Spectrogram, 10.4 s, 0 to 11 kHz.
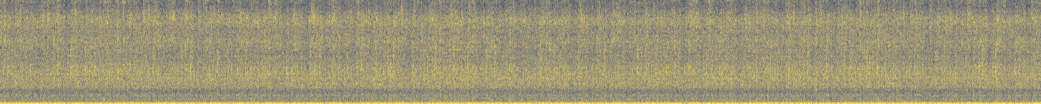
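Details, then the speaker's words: Ultima GTR supercar with American V8 warming up after a jumper-pack start: steady deep drone held at a raised idle with no dip or hunt; fans pulling hot air while the temperature gauge read only about 60 degrees. "but it's definitely hot because the fans which work on a switch i found uh were pulling hot air so it was idling high"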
